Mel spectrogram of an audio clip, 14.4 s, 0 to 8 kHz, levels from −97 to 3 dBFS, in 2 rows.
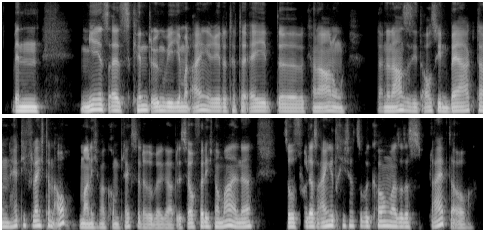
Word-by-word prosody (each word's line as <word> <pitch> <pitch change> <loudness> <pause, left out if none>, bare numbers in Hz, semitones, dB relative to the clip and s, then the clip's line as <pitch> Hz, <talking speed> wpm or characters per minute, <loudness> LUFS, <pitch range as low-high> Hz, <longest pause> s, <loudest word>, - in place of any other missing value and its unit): wenn 100 -1 +6 0.5
mir 105 +7 +4
jetzt 135 -1 +2
als 110 -1 0
Kind 115 0 +1
irgendwie 105 +1 +3
jemand 100 0 +2
eingeredet 100 -1 0
hätte: 100 -2 -4
„Ey, 100 0 0
d 90 -1 -1
keine 95 +1 -3
Ahnung, 95 -2 0 0.4
deine 95 +1 -1
Nase 105 +2 +2
sieht 95 -1 -4
aus 100 +2 -4
wie 100 - +2
'n 90 -2 -1
Berg,“ 105 +4 +1
dann 105 -1 0
hätte 130 +6 -3
ich 135 - -12
vielleicht 130 -1 0
dann - - -1
auch - - -1
manchmal 90 -1 -1
Komplexe 100 +6 -6
darüber 80 -1 -3
gehabt. 80 -1 -6
Ist 80 0 -5
ja 100 - +2
auch 100 - -4
völlig 110 0 0
normal, 110 +2 +2
ne, 110 +3 0 0.4
so 105 0 +2
früh 105 +2 -7
das 110 -1 +3
eingetrichtert 125 +2 0
zu - - -7
bekommen, 120 +2 0
also, 110 -1 +1
das 105 0 -4
bleibt 155 +10 -1
auch. 80 +1 -5
105 Hz, 190 wpm, -23 LUFS, 95-110 Hz, 0.5 s, wenn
